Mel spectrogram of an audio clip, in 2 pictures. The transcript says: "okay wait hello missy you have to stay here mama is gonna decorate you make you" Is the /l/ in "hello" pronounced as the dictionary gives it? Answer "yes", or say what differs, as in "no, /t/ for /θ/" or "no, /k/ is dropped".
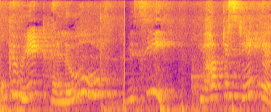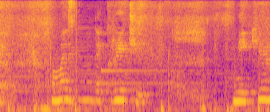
yes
